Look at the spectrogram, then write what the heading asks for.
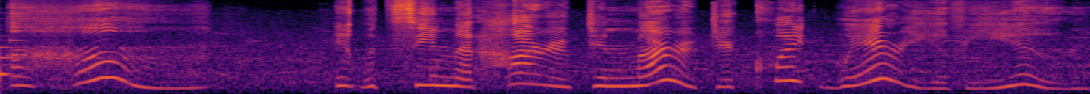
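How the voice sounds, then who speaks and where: A woman's put-on character voice, extremely high with very wide pitch swings, at a fairly slow pace over clear background noise. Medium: solo performance. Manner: dramatic, archaic phrasing.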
